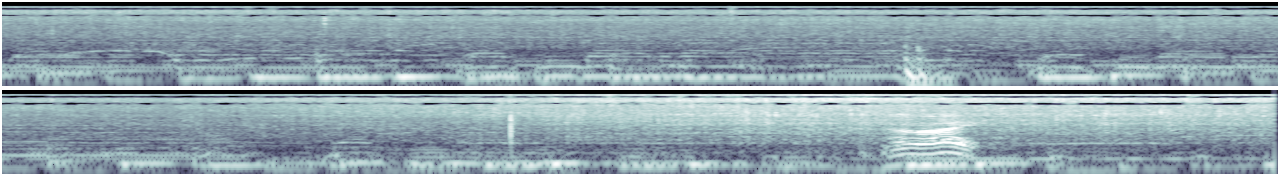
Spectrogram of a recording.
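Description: Halved tomatoes sizzling in a hot skillet on the stovetop, a steady frying hiss that grows louder over the last few seconds.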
